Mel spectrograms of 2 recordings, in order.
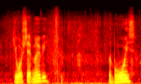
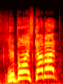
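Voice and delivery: long high shout to mates far off; calling out; 13 semitones higher, 6 dB louder than usual. Real, not acted. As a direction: call loud across the gully. Calling to distant hunting mates.

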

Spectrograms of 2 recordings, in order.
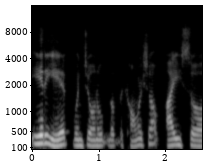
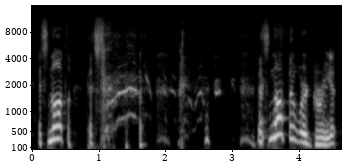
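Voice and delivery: laughing; 6 dB louder than usual. Real, not acted. Laughing at own joke punchline.

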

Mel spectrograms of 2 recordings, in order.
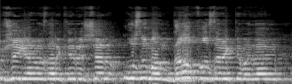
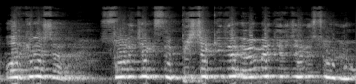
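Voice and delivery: usual speaking voice

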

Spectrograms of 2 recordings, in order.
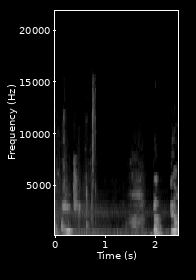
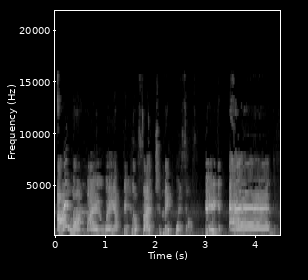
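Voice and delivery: high, louder tiny goat voice; very small voice; 9 semitones higher, 5 dB louder than usual. A narrator's reading. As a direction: squeak it out as the littlest goat. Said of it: "very small little voice".

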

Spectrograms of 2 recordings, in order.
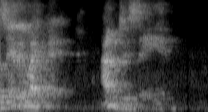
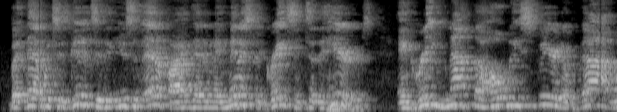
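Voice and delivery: raised, measured preaching read; scripture reading; 8 semitones higher than usual. Acted. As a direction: proclaim the verses to the congregation. Reads scripture aloud.

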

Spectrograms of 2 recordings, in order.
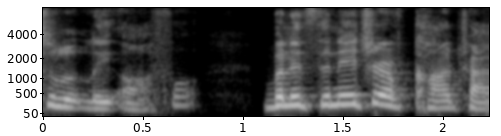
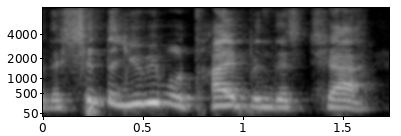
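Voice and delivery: ordinary talk

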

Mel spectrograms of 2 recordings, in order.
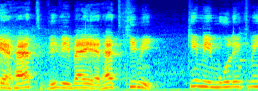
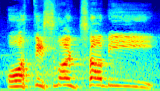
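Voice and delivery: loud, high, slow drawn-out cry; excited call; 7 semitones higher, 6 dB louder, slower than usual. Real, not acted. Gamer hailing Csabi's play, drawn-out excited shout.

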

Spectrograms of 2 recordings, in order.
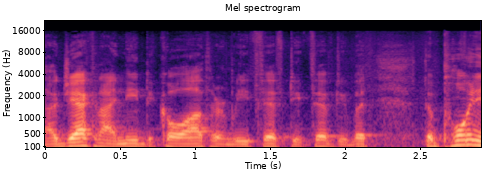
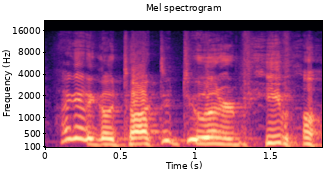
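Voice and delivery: panicked thought; 8 semitones higher, 8 dB louder than usual. Retold or imitated. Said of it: "I thought".

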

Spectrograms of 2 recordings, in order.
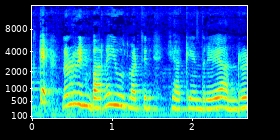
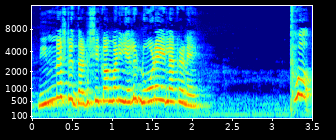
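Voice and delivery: put-on higher, louder nagging old mother-in-law; scolding mother-in-law; 4 semitones higher, 6 dB louder than usual. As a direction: berate the silly daughter-in-law. (ಬೈಯುವ ಅತ್ತೆಯ ಧ್ವನಿ)

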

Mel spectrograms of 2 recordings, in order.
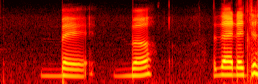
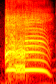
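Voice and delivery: sudden loud startled cry; loud scared yelp; 6 semitones higher, 9 dB louder than usual. Real, not acted. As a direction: yelp in fright. Startled by a jumpscare.

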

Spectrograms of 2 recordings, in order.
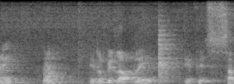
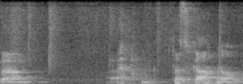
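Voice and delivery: ordinary delivery

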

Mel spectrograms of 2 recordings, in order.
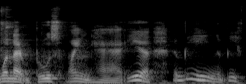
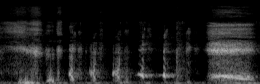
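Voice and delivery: high breathy giggle; evil giggle. Acted. Joker giggling at Batman. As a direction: giggle under your breath.

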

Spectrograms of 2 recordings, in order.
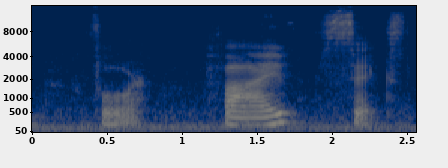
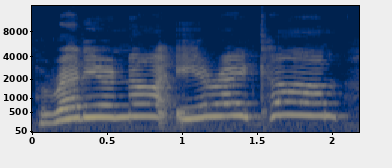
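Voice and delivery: loud, high sing-song call; 11 semitones higher, 5 dB louder than usual. A narrator's reading. Lulu calling out to the hiding monkeys, loud and high. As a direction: call it across the house to the hiders.

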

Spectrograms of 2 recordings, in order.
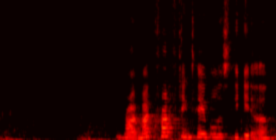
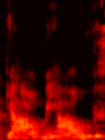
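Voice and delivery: acted quote; 2 semitones higher, 7 dB louder than usual. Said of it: "Richie said".

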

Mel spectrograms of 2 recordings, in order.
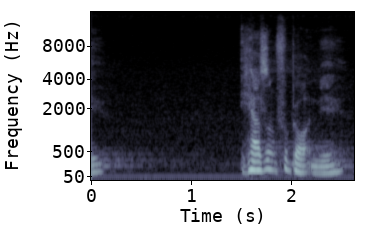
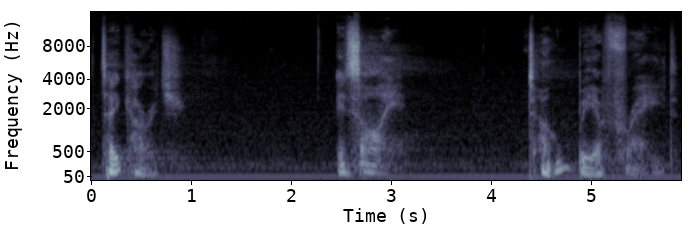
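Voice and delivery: low, very soft, nearly whispered; gentle reassurance; 7 semitones lower, 12 dB quieter, slower than usual. Acted. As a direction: comfort them slowly with long pauses. Voicing Jesus reassuring disciples.

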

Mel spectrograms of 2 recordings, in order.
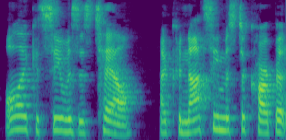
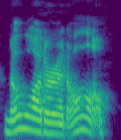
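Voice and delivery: ordinary delivery

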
